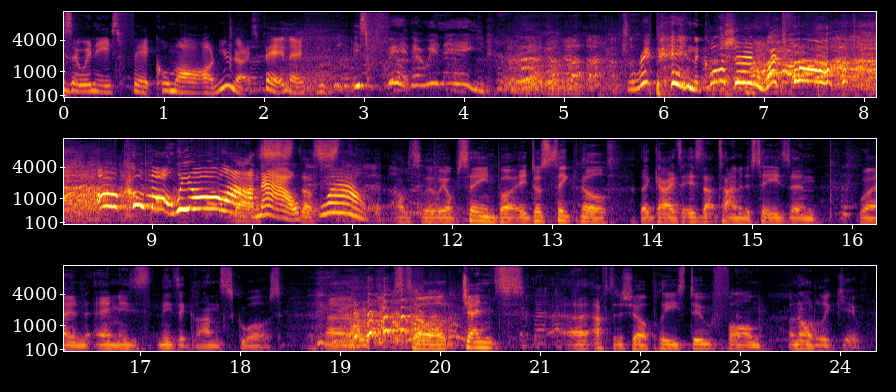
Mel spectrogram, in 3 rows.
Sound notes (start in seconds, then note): 7.1 audience laughter; 18.7 audience laughter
